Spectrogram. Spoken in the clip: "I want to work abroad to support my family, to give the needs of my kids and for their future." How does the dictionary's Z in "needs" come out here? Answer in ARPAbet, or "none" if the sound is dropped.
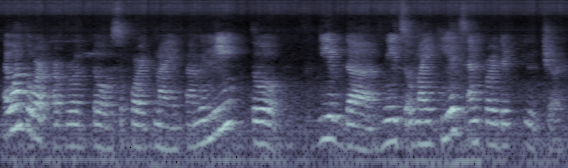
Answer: S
